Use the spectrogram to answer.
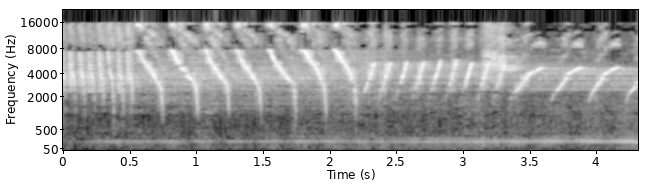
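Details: Lively canary singing meant to provoke a quiet canary into answering. Quick, repeated high notes sweep sharply downward in fast series, then shift to short rising whistles. A constant low hum sits in the background.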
